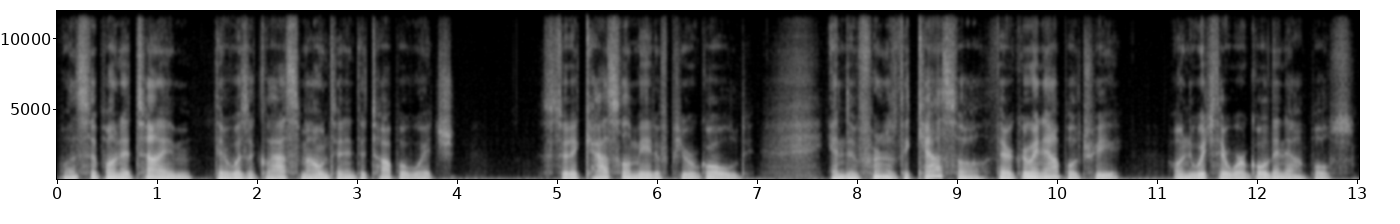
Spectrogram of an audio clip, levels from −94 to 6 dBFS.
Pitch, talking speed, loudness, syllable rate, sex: 130 Hz, 175 wpm, -20 LUFS, 4.7 syllables/s, male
